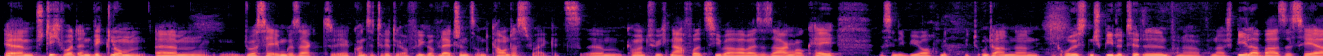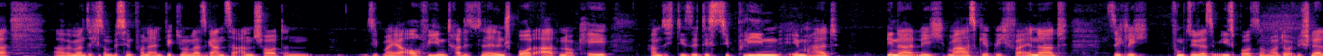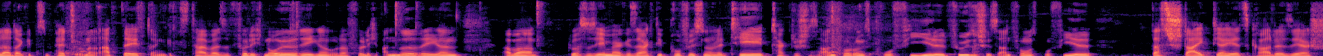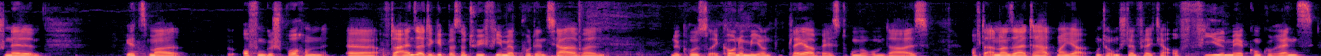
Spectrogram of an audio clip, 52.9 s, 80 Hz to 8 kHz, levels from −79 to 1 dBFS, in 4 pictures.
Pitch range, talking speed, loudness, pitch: 105-120 Hz, 185 wpm, -23 LUFS, 115 Hz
